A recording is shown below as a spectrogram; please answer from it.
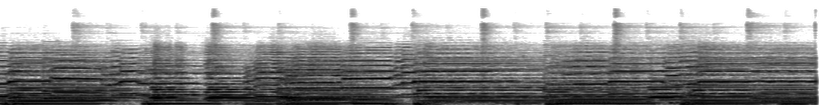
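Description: A big band playing live: saxophones, trumpets and trombones holding chords over piano and a bass line, with a steady beat ticking on top.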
